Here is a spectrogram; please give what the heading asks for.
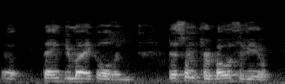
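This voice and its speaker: Male reporter, mellow tone, dull lo-fi sound. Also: medium pitch, steady tone, normal speed. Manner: formal, building a question. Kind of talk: asking a press question.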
